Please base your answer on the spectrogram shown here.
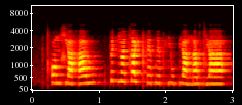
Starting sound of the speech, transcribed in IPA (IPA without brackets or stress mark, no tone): t̪ʰ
